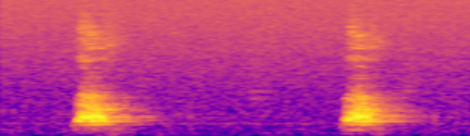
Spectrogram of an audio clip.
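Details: A Rottweiler gives two deep, gruff, booming barks about two seconds apart, a defensive warning at a scary smiley-face balloon.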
